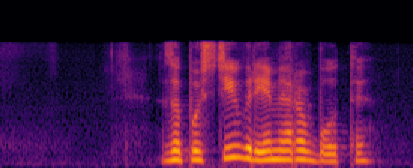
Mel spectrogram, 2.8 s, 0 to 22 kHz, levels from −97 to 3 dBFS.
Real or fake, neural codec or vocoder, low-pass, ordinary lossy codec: fake; codec, 16 kHz, 0.8 kbps, ZipCodec; none; none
